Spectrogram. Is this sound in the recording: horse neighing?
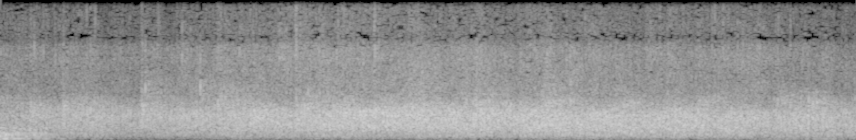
no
